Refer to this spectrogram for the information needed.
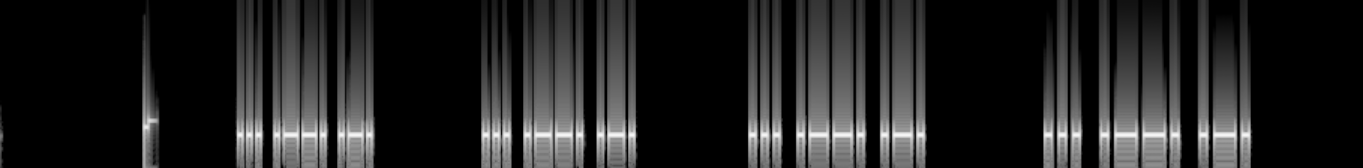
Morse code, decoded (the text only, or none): SPR SPR SPR SPR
